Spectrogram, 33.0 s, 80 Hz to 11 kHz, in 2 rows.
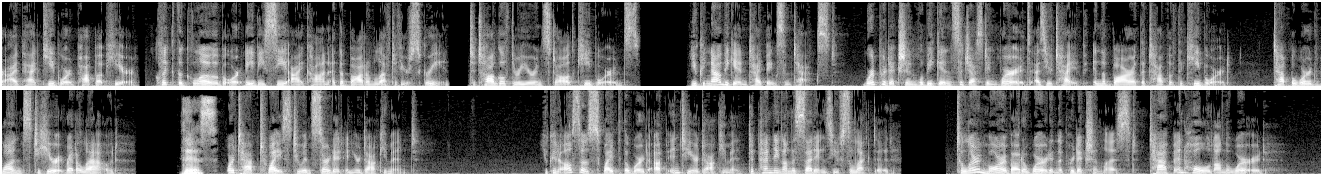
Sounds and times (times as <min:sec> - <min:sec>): Speech: 0:00.0 - 0:08.0, 0:08.6 - 0:17.9, 0:18.8 - 0:21.7, 0:23.3 - 0:27.7, 0:28.4 - 0:32.3.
